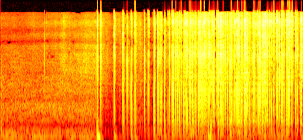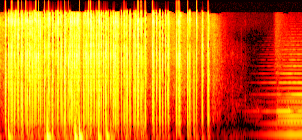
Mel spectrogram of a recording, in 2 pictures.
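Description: A rolled-up flash whip firecracker (blixtband) going off: a dense run of crackling with several louder bangs, starting about a second in and lasting about four seconds before it cuts off suddenly. Music starts just before the end.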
